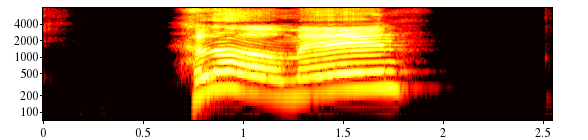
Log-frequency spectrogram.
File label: Hello Man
